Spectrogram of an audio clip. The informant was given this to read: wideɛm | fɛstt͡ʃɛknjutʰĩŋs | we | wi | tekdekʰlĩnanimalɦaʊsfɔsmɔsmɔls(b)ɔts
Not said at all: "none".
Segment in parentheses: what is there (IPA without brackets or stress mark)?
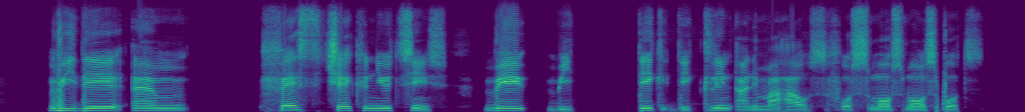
p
